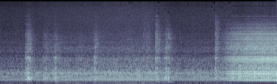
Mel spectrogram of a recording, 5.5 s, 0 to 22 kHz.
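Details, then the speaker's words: 1937 Telefunken Torn.E.b. WW2 radio repair; irregular pops and crackles over the hum while tuning with antenna, reception cutting in and out, sounds like the tuning capacitor shorting or arcing, cause suspected, tuning capacitor tested next: crackling while tuning. "as I'm tuning it it sounds like the tuning capacitor is shorting out or something like that"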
